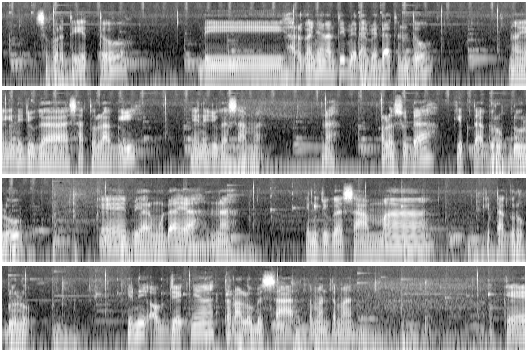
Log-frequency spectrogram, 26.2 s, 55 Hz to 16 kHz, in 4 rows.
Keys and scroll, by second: 13.8 ctrl+g, 19.4 ctrl+g.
